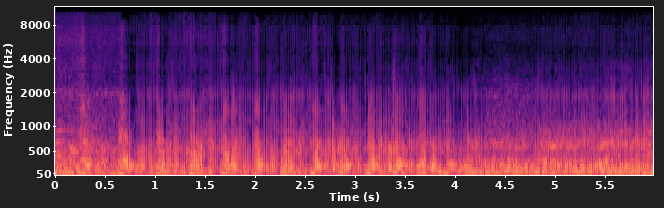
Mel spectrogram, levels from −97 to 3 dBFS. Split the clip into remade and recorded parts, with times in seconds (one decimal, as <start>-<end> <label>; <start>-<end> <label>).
0.0-0.7 recorded; 0.7-4.3 remade; 4.3-4.8 recorded; 4.8-6.0 remade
